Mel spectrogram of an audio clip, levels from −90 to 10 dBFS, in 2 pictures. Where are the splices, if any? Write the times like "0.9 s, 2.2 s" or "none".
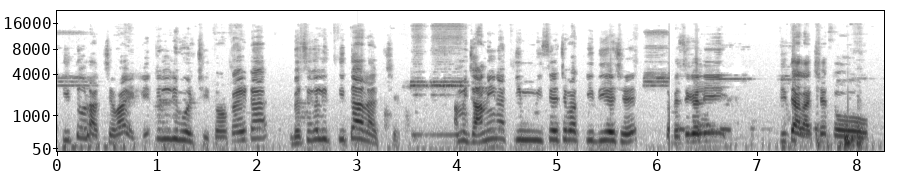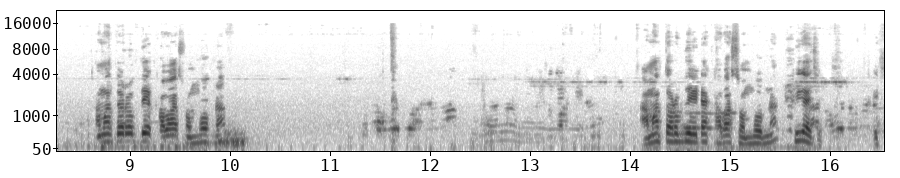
6.0 s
